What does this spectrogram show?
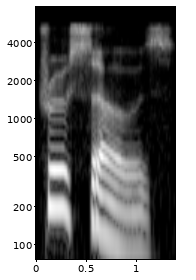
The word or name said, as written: trousseaux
